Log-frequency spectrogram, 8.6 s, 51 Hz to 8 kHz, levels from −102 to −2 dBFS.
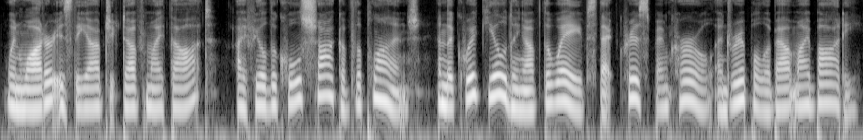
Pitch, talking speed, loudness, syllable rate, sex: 180 Hz, 220 wpm, -18 LUFS, 5.0 syllables/s, female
